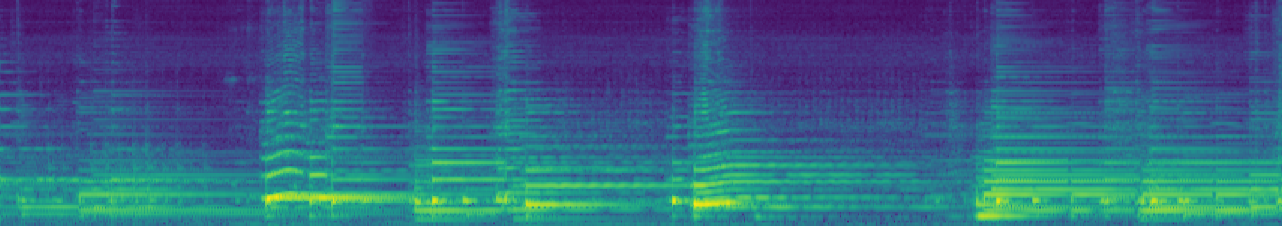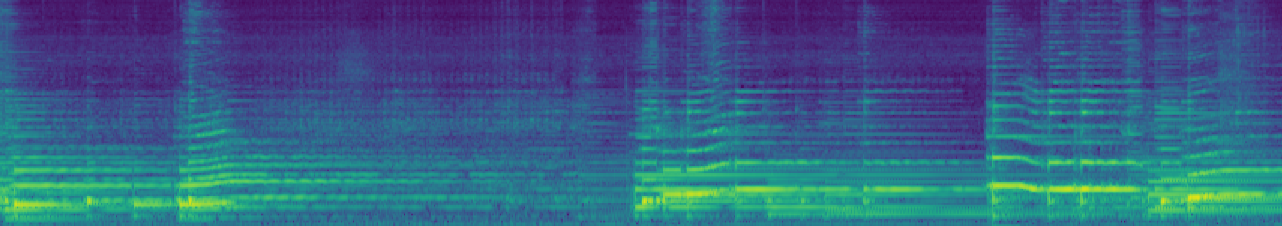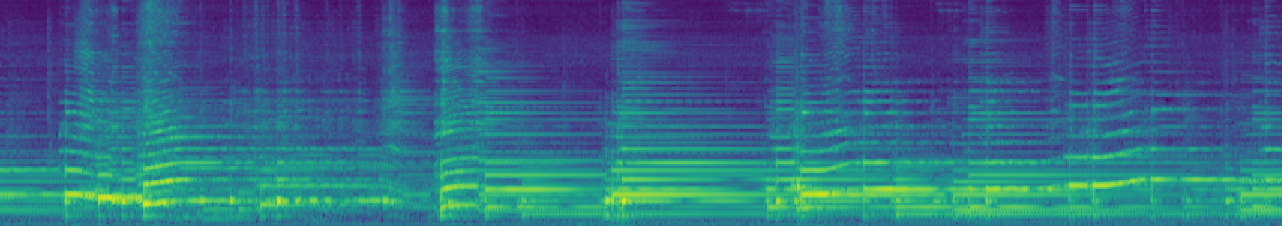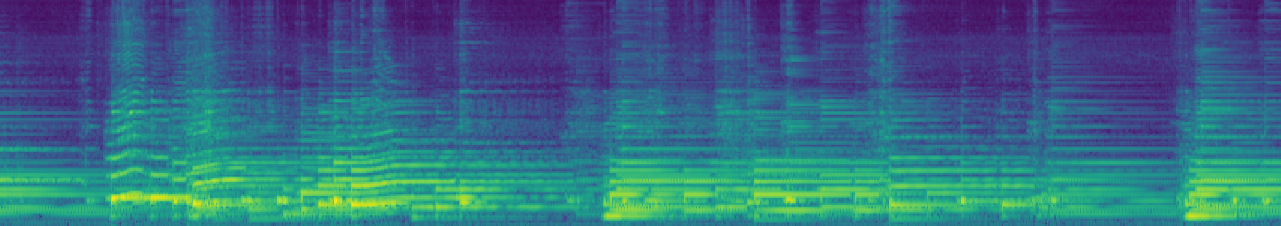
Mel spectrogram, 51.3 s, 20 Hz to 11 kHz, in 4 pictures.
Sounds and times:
Acoustic guitar: 0:00.0 - 0:51.2.

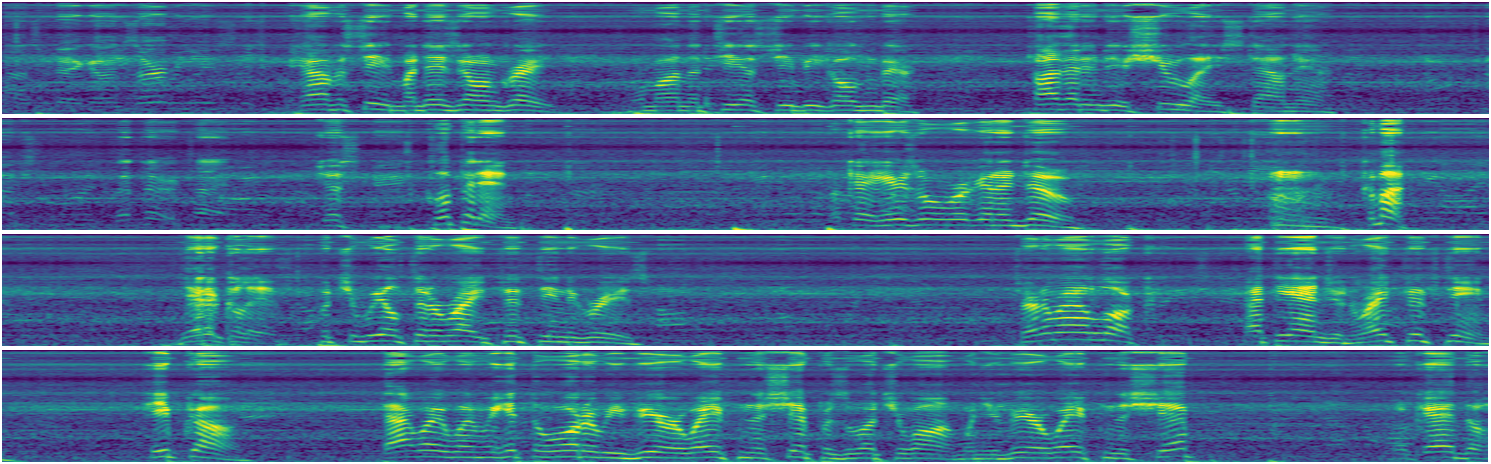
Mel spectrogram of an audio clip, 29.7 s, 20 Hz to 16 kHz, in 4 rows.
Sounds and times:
Speech: 0:00.0 - 0:04.6, 0:15.8 - 0:18.4, 0:20.0 - 0:22.4, 0:24.2 - 0:28.3, 0:29.1 - 0:29.7.

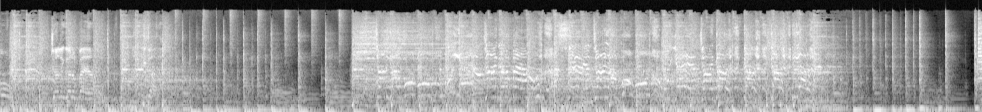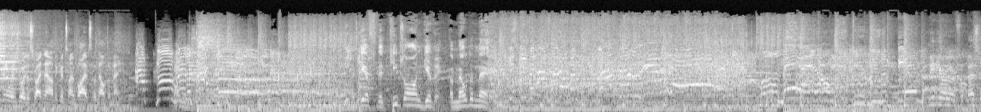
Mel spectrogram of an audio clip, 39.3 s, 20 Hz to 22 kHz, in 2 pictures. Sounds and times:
Music: 0:00.0 - 0:39.2.

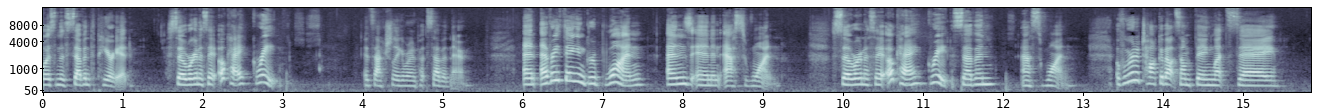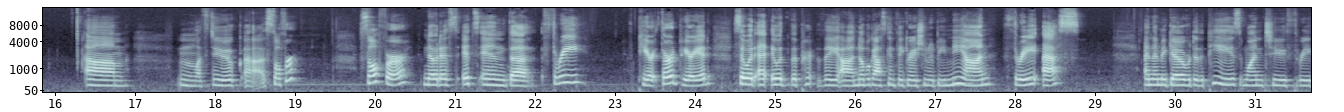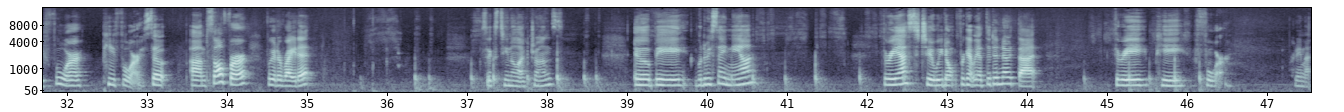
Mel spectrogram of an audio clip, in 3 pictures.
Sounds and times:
Speech: 0:00.0 - 0:03.0, 0:04.0 - 0:05.4, 0:09.9 - 0:15.5, 0:17.6 - 0:19.1, 0:19.8 - 0:22.7, 0:23.3 - 0:28.8, 0:29.6 - 0:35.1, 0:37.2 - 0:38.2, 0:39.1 - 0:40.7, 0:42.2 - 0:44.2, 0:45.0 - 0:46.6, 0:47.3 - 0:47.5.

